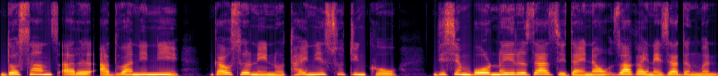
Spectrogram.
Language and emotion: Bodo, neutral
